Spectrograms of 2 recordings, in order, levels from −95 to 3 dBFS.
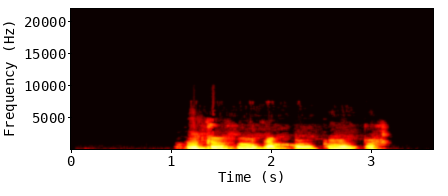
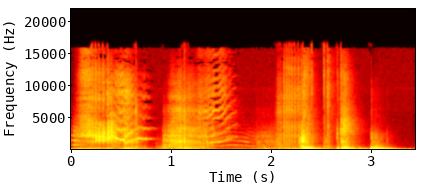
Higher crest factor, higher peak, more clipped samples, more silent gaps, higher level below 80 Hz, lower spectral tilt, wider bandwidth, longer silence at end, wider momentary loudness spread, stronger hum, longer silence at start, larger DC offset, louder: about the same, 16 dB vs 18 dB; about the same, 0 dBFS vs -2 dBFS; neither; neither; second, -52 dBFS vs -24 dBFS; first, -13 dB/octave vs -3 dB/octave; second, 4.2 kHz vs 17 kHz; first, 0.55 s vs 0 s; about the same, 12 LU vs 10 LU; neither; first, 1.15 s vs 0 s; neither; first, -14 LUFS vs -19 LUFS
